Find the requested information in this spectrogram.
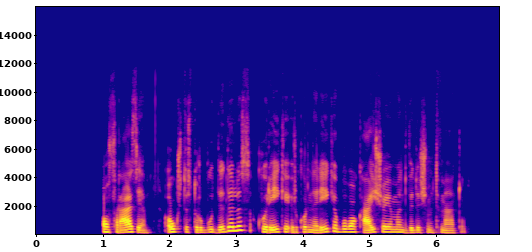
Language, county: Lithuanian, Alytus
